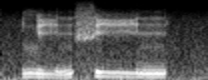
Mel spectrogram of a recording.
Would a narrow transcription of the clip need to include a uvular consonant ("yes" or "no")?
no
